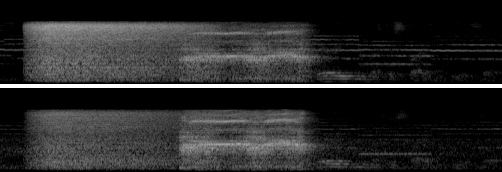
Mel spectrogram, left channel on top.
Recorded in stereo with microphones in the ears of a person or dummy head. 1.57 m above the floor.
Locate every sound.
0.2 s frying: 80° left, 1.0 m
1.8 s a scream: 40° right (ahead or behind), 2.5 m
3.1 s a man speaking: 55° left (ahead or behind), 5 m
